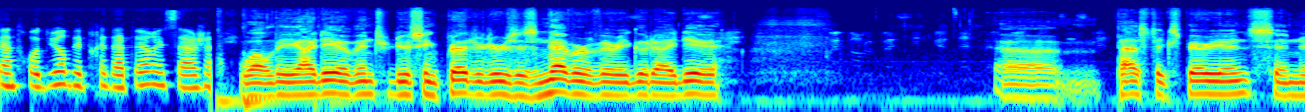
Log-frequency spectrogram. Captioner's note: speaking French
